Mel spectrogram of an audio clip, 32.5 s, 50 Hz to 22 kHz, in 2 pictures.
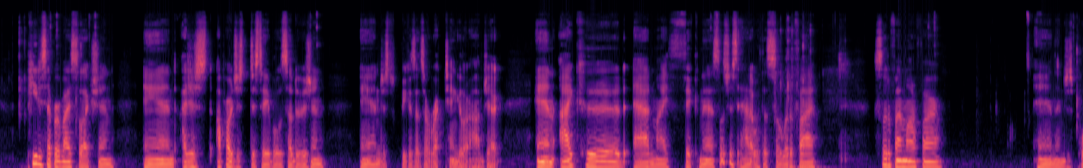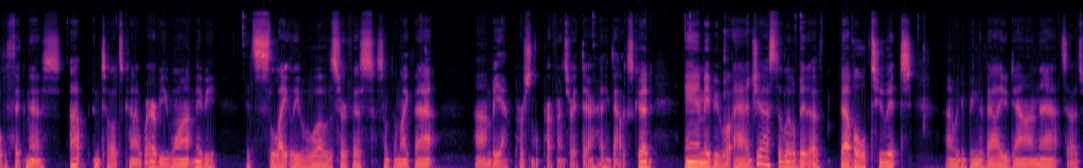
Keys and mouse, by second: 0.2 p, 1.1 Tab, 4.6 click, 10.6-13.9 drag, 16.2-19.9 shift+drag, 20.2 middle click, 22.5-25.1 shift+drag, 26.6-28.2 drag, 30.1-32.5 shift+drag.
